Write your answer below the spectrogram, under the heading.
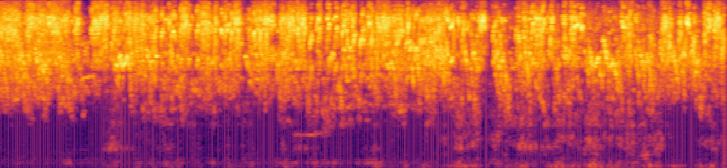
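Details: Budgerigars chatter while playing in a dense, high, continuous warble of overlapping chirps and squeaks.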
